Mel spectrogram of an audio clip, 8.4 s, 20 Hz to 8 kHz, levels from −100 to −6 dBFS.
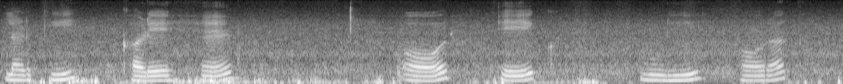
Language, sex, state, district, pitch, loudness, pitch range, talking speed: Hindi, female, Odisha, Sambalpur, 165 Hz, -20 LUFS, 110-185 Hz, 50 wpm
